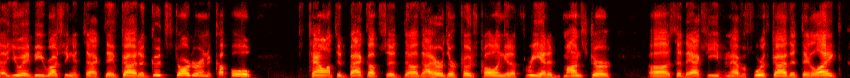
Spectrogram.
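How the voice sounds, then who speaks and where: A man's voice: a little high, dry recording. A male sports reporter on a video call, asking long, winding, conversational questions at a press conference.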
